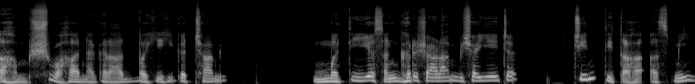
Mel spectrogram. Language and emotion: Sanskrit, fearful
